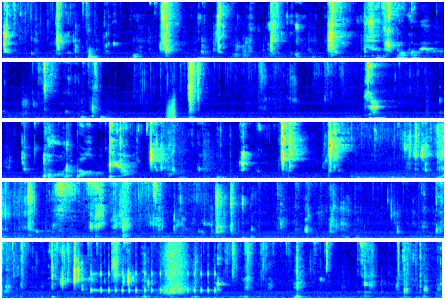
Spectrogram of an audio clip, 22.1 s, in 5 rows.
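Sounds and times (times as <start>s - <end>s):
close chewing with wet smacks: 0.0s - 6.4s, 8.7s - 22.0s.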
